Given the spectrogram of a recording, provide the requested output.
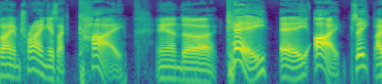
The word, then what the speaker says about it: Kai: The new blade that I am trying is a Kai, and K-A-I. See, I pronounced it correctly today.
